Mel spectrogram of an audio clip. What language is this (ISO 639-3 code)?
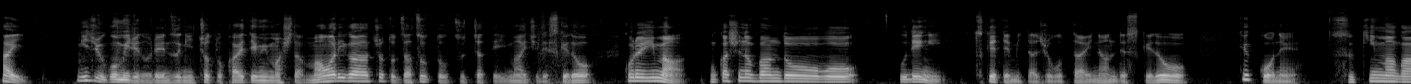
jpn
